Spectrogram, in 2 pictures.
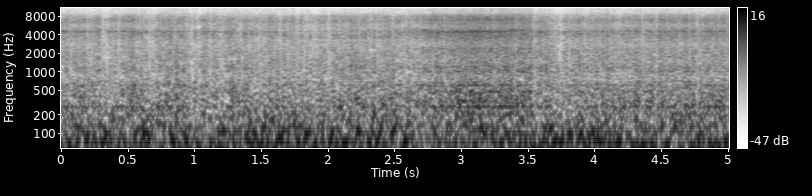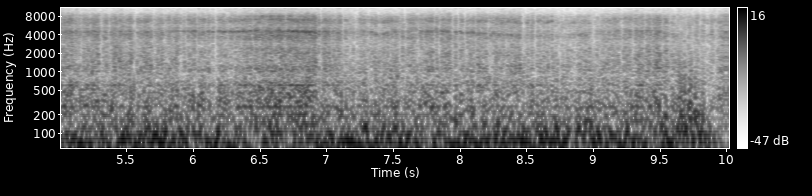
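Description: Heavy wind buffeting on the microphone of a motorcycle at about 105 km/h, with the engine running steadily at high revs beneath it.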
